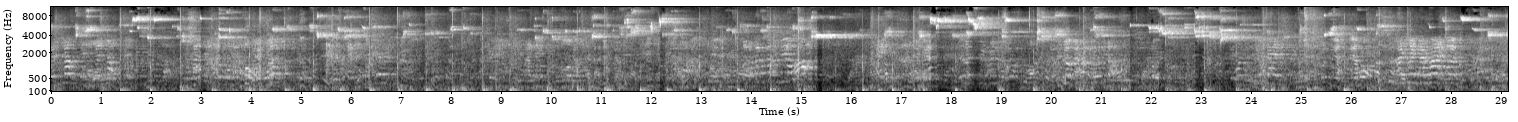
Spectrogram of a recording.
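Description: Basketball being dribbled and bounced on a hardwood gym floor, a run of short thuds, under indistinct voices of players and bench calling out, all echoing in a large sports hall.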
